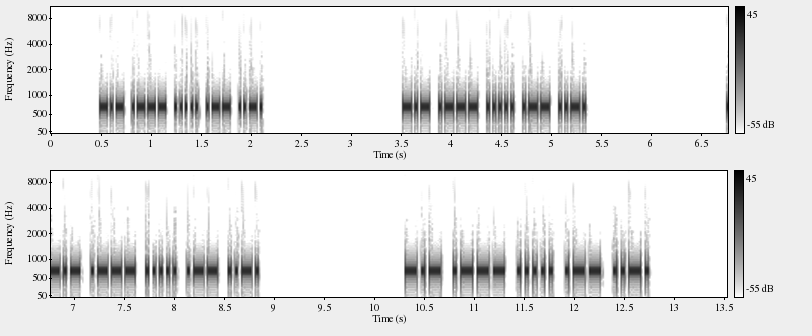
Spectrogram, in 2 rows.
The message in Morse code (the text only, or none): KJ5WF KJ5WF KJ5WF KJ5WF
